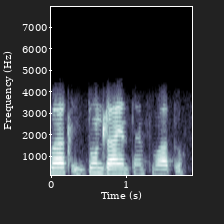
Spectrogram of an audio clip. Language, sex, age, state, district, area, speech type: Kashmiri, female, 18-30, Jammu and Kashmir, Bandipora, rural, conversation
